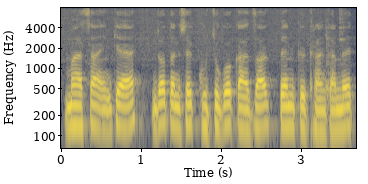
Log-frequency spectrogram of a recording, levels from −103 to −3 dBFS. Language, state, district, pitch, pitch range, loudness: Kokborok, Tripura, West Tripura, 135 Hz, 130-145 Hz, -14 LUFS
